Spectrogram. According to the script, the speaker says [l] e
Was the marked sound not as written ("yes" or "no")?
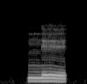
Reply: yes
